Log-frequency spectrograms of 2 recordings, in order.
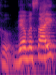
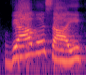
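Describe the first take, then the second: First: The vowel after 'vy' is short. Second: The vowel after 'vy' is long. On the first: The speaker calls it wrong. "व्यवसायिक नहीं होता" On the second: The speaker calls it right. "व्यावसायिक होता है"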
